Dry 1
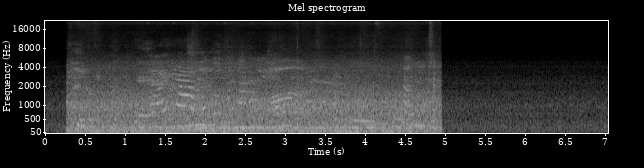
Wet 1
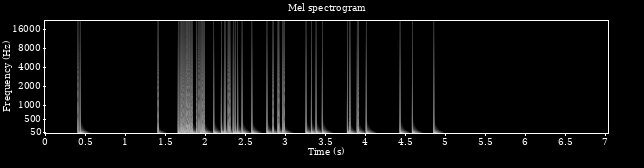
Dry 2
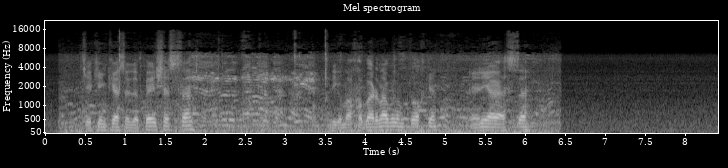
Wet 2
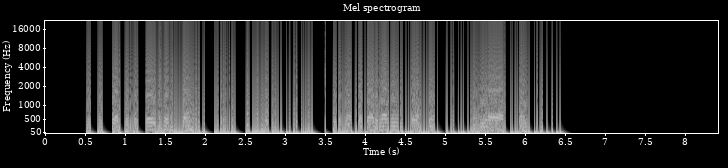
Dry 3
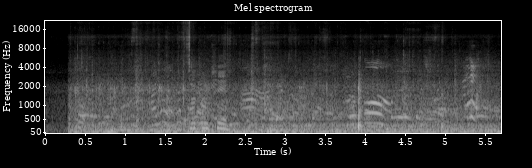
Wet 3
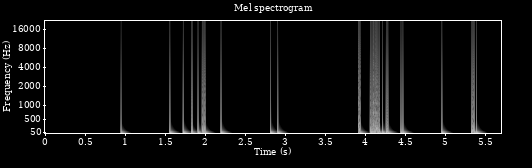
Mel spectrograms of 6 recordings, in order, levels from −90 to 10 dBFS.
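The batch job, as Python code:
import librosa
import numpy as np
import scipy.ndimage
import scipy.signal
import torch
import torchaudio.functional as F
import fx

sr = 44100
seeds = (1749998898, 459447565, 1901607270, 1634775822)

y = fx.echo_diffused(x, sr, ms=517, feedback_pct=66, wet_db=-9.0)
y = fx.schmitt(y, sr, flips_db=-17.5)
y = F.gain(torch.from_numpy(y), 6.5).numpy()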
